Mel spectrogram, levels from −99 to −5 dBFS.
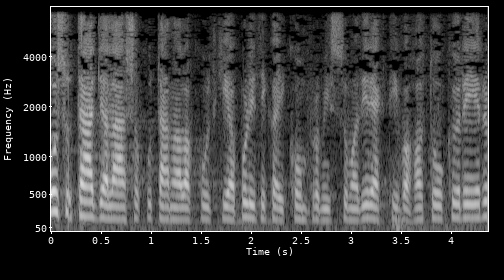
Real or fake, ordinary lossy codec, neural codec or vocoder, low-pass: real; none; none; 7.2 kHz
